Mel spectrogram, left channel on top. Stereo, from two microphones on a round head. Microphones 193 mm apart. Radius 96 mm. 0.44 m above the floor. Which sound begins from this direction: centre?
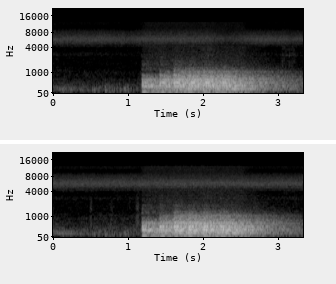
Knocking, at 1.2 s.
